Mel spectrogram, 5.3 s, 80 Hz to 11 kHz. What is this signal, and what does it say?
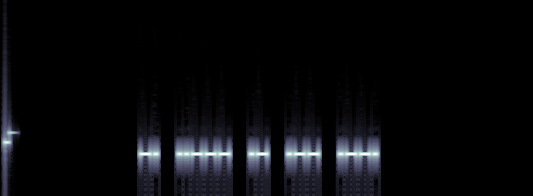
Morse code, heard as a keyed tone, about 36 wpm, spaced as for 25 wpm, 700 Hz. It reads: N2AWP
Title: USA Call Signs - 5 Characters - 2x Character Spacing - 35wpm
